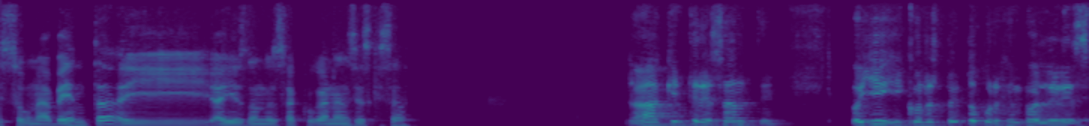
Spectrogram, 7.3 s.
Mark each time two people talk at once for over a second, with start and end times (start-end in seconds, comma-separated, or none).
none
